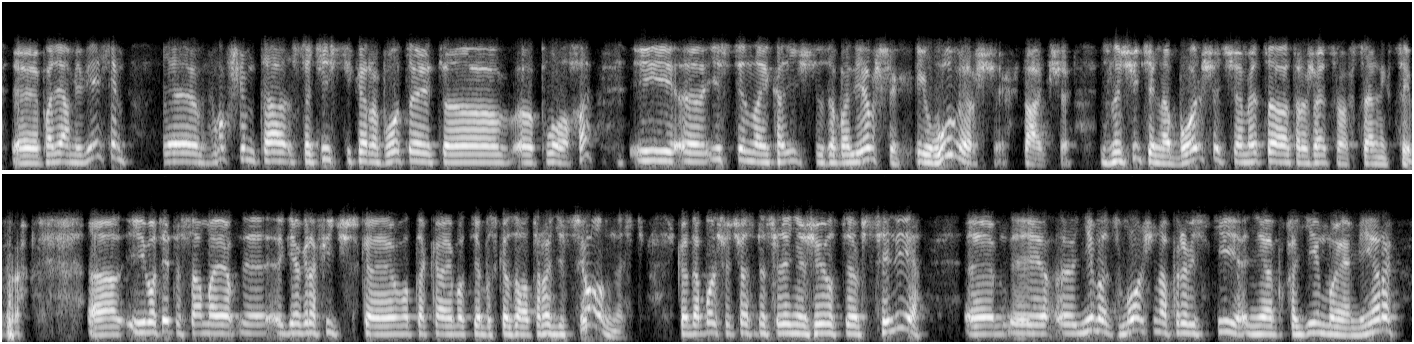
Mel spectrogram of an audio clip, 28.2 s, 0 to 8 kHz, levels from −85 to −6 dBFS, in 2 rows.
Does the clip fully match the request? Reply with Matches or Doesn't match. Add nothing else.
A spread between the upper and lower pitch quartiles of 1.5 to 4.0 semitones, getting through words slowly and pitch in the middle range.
Matches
